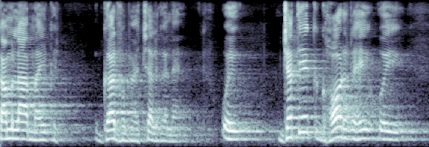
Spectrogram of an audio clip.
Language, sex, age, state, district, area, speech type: Maithili, male, 45-60, Bihar, Madhubani, urban, spontaneous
